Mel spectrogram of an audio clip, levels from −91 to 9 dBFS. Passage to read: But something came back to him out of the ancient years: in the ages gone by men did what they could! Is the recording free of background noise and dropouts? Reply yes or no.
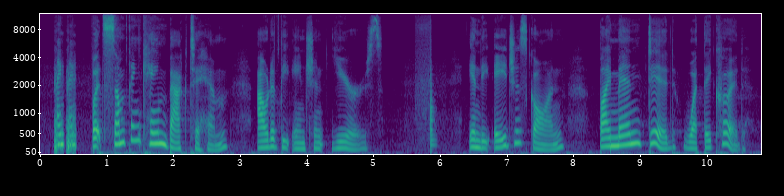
no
